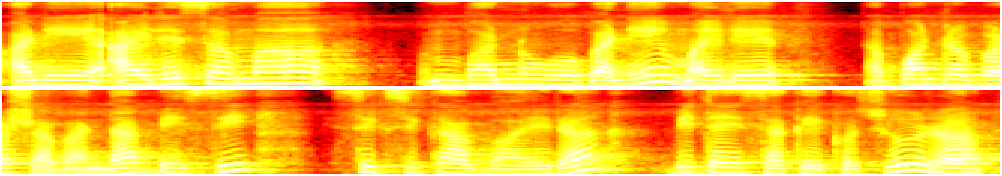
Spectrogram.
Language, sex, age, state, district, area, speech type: Nepali, female, 30-45, West Bengal, Kalimpong, rural, spontaneous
